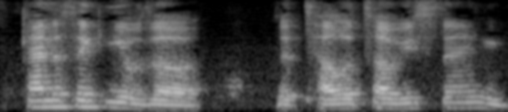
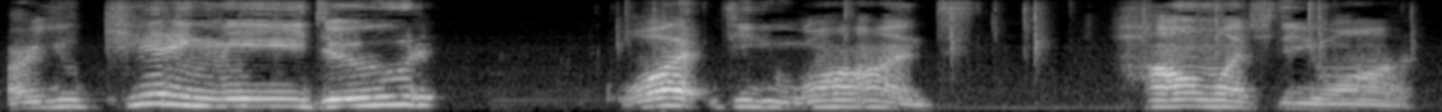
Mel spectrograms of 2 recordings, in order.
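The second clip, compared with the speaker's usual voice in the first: high, slow exasperated pleading; exasperated disbelief; 5 semitones higher, 4 dB louder, slower than usual. Real, not acted. Gamer pleading with the game, slow high exasperation. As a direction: drag out the frustration.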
